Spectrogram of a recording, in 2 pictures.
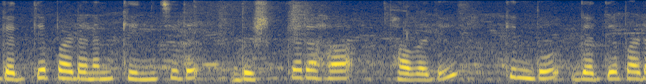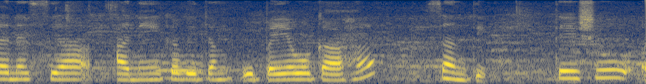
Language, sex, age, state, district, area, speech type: Sanskrit, female, 18-30, Kerala, Wayanad, rural, spontaneous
